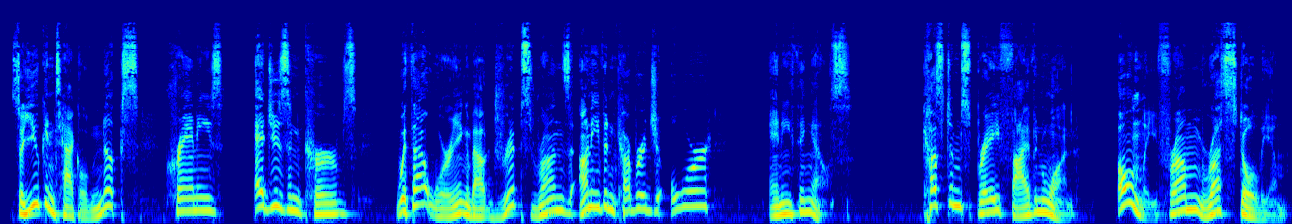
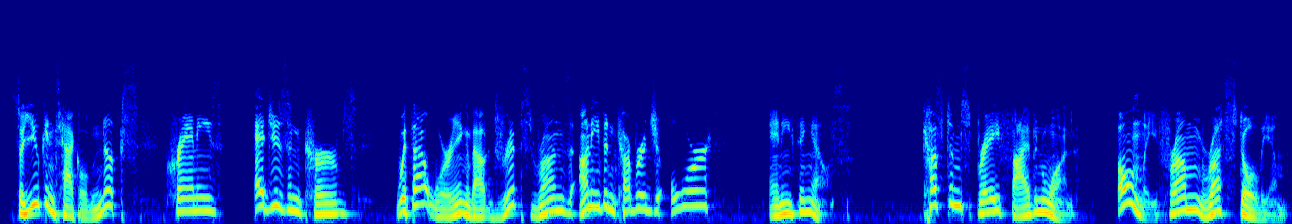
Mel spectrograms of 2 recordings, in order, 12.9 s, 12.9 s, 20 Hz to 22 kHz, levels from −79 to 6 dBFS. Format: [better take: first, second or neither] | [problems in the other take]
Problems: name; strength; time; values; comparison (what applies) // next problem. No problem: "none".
first | muffled; very; fading above 2.5 kHz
